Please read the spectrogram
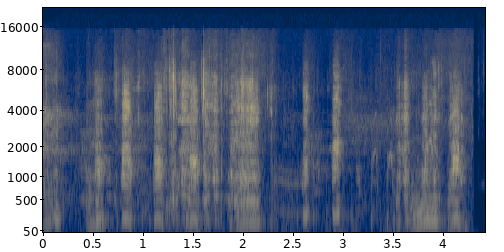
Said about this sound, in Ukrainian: ось так потрішки кидаю качкам гусям, і вони собі перебирають.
